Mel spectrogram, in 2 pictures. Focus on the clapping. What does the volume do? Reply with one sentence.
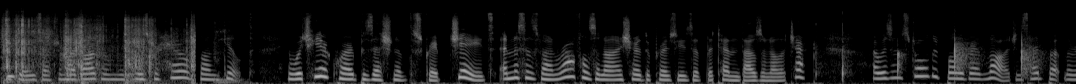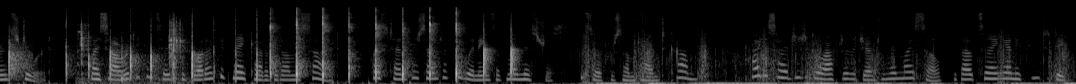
The volume of the clapping goes up.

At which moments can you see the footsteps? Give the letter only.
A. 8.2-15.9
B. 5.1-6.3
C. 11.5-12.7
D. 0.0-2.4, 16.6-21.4
D.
